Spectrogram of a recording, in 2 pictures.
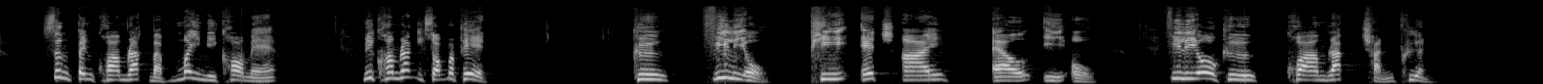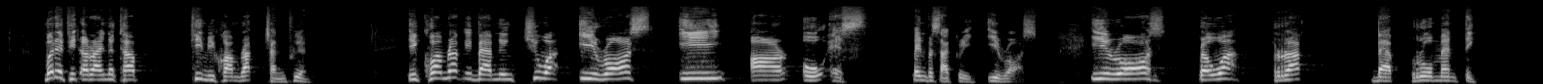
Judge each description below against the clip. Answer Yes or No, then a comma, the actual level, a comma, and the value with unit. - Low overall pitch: No, high, 225 Hz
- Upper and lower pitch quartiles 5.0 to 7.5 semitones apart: Yes, average, 5.3 semitones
